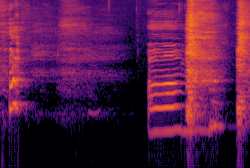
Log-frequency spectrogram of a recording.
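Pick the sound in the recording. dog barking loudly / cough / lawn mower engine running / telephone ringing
cough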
